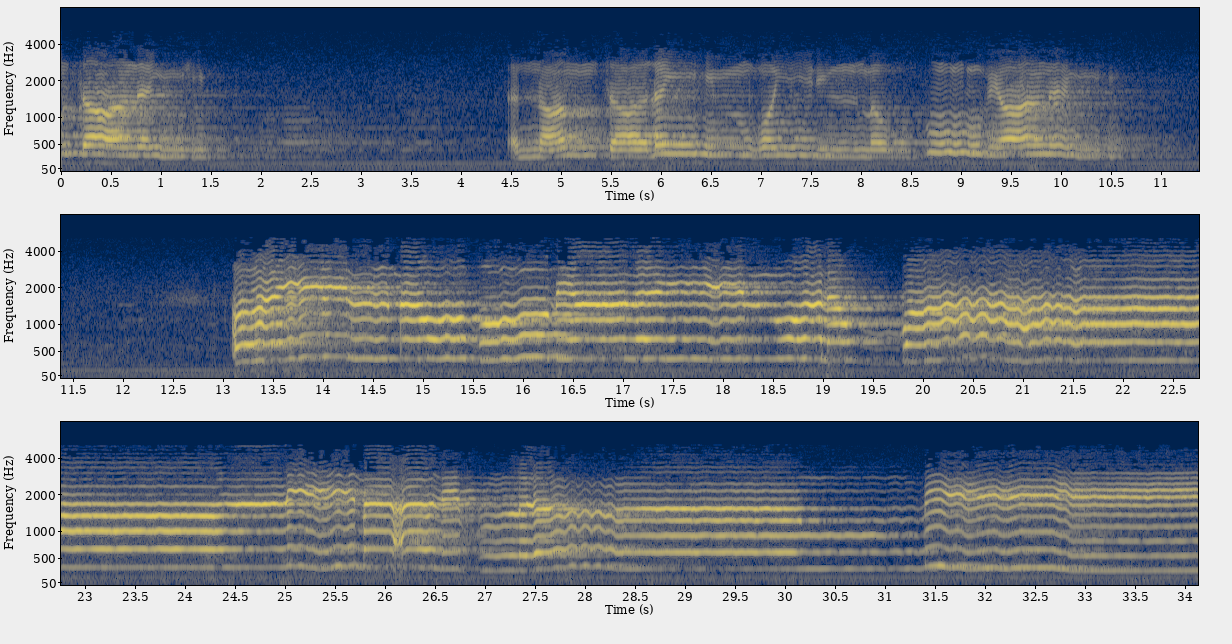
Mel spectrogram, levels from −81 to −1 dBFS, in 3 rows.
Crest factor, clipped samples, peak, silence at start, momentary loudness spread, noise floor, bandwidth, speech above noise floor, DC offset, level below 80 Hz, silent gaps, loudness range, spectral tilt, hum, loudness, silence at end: 12 dB; under 0.1%; -4 dBFS; 0 s; 17 LU; -50 dBFS; 5.4 kHz; 30 dB; under 0.1%; -56 dBFS; none; 13 LU; -8 dB/octave; 50 Hz at -55 dBFS; -14 LUFS; 0 s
